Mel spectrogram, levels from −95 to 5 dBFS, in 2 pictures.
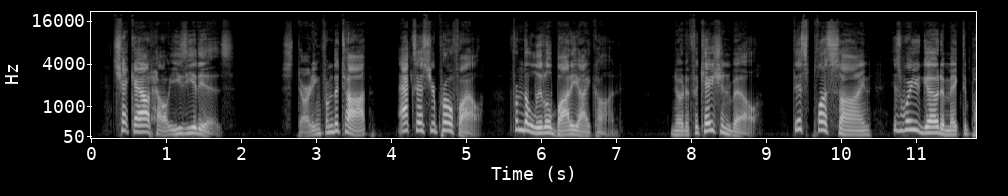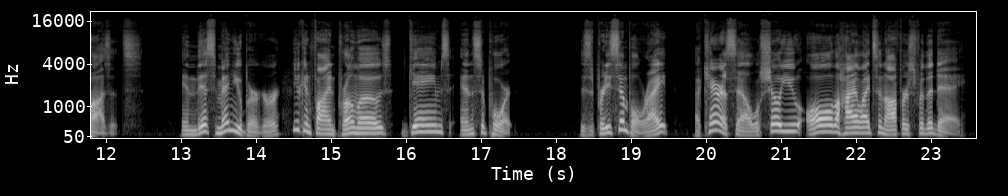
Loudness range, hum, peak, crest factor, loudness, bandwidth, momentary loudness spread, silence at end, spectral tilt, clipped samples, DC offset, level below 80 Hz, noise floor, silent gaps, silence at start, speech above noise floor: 5 LU; none; -8 dBFS; 20 dB; -27 LUFS; 18 kHz; 16 LU; 0.25 s; -5 dB/octave; under 0.1%; under 0.1%; -80 dBFS; -86 dBFS; none; 0.3 s; 59 dB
